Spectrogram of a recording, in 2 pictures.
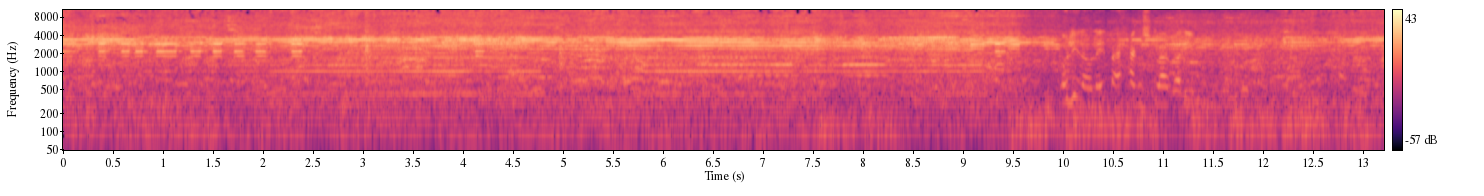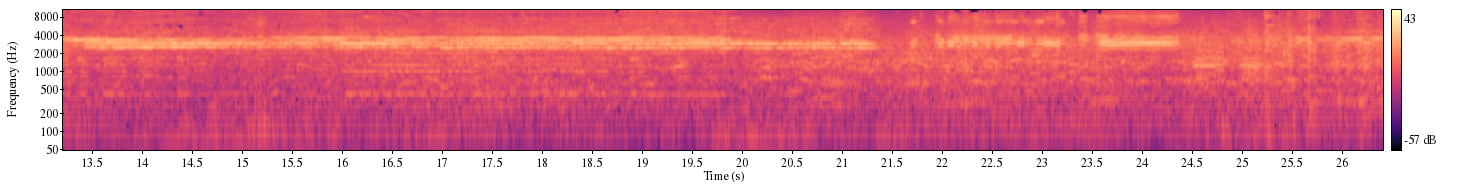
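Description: Vehicle horns sounding in long held blasts over street traffic, with many voices mixed in. The horns drop out for a couple of seconds about ten seconds in, then start up again.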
